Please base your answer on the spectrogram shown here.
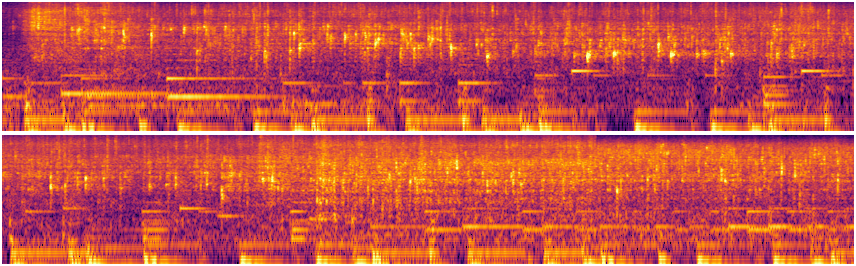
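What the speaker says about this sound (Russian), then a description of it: "если уж мы жарим курицу вначале" Chicken pieces fry in hot oil for a Uzbek-style plov, giving a steady, dense sizzle and crackle throughout, with occasional stirring clatter, close and alone with no talking.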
